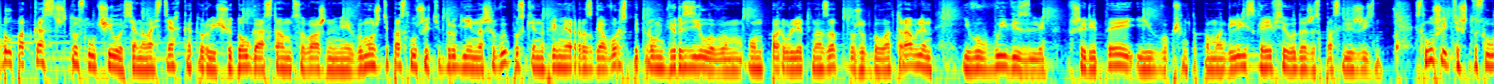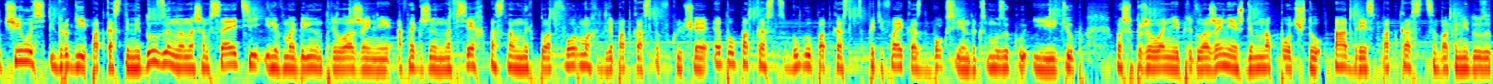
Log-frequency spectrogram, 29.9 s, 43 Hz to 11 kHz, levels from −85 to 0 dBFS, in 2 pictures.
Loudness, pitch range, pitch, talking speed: -17 LUFS, 120-145 Hz, 130 Hz, 170 wpm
